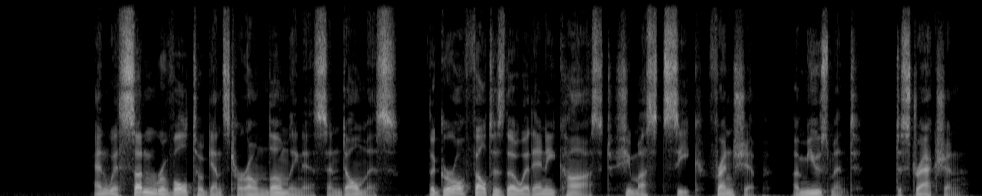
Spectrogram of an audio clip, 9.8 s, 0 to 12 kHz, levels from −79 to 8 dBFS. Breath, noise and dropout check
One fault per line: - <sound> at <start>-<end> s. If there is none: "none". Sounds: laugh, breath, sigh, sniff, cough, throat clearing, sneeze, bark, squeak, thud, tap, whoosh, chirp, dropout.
none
